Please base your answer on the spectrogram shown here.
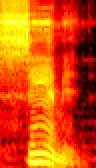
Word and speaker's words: salmon: You know, just like, you know, the word is salmon. The L is silent.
